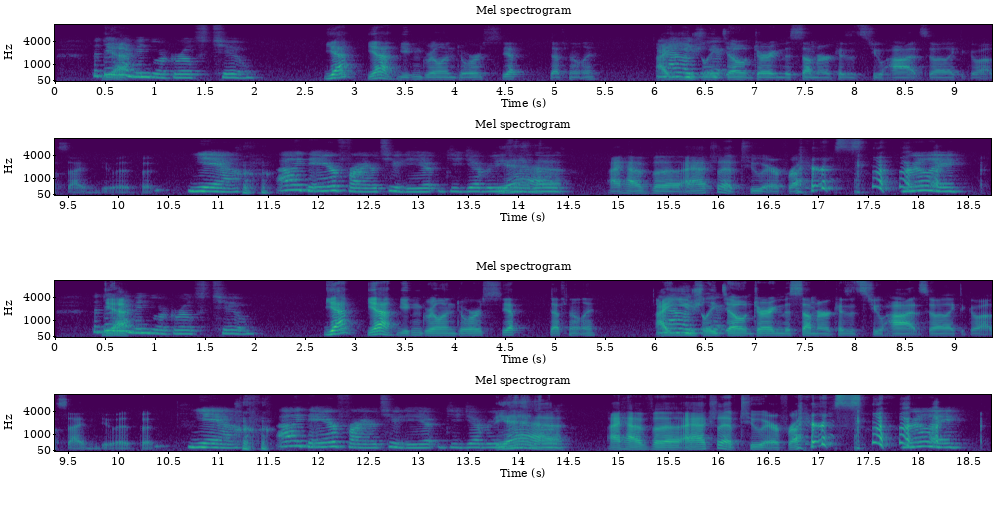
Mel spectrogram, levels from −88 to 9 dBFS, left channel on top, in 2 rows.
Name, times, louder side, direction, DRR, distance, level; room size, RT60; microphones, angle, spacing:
voice 1, 0.4-2.0 6.0-6.7 10.7-11.2 11.6-14.4 17.8-18.4, equal, 10° right, 1.0 m, -31 dB
voice 2, 2.7-4.6 5.0-5.4 6.0-10.4 11.2-11.3 13.8-14.5 14.9-18.2, right 6 dB, 75° right, 0.5 m, -31 dB
9.4 x 3.4 x 4.0 m
head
